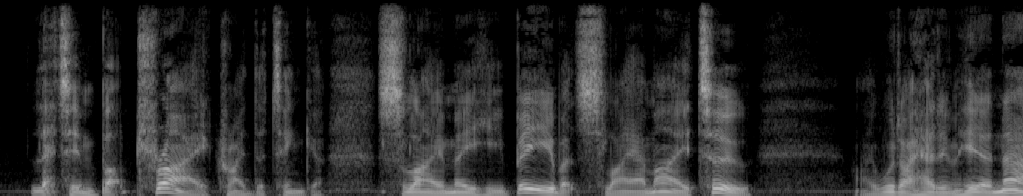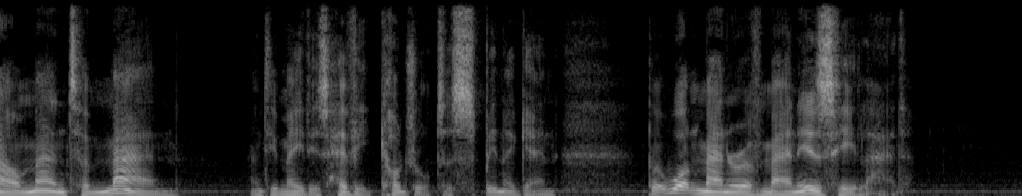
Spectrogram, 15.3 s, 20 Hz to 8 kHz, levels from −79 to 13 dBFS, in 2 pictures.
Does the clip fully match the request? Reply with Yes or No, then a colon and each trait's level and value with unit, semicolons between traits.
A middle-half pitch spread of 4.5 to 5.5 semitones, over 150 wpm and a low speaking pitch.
Yes: average, 5.1 semitones; average, 170 wpm; very low, 90 Hz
